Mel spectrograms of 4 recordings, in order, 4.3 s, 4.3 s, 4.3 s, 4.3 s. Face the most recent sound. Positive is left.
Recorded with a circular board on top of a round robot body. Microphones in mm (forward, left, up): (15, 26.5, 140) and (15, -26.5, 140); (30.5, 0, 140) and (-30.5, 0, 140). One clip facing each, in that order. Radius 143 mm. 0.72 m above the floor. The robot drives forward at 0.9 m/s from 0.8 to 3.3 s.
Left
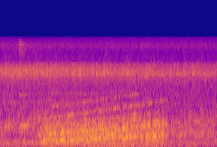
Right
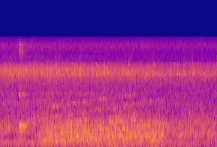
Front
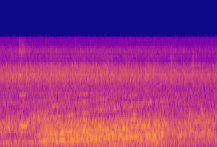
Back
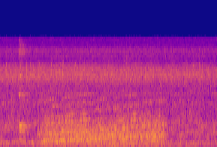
turn(degrees=-145)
